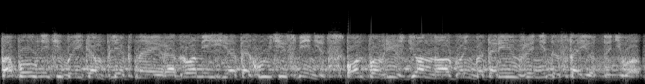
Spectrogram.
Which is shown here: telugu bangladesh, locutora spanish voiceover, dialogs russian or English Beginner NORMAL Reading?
dialogs russian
